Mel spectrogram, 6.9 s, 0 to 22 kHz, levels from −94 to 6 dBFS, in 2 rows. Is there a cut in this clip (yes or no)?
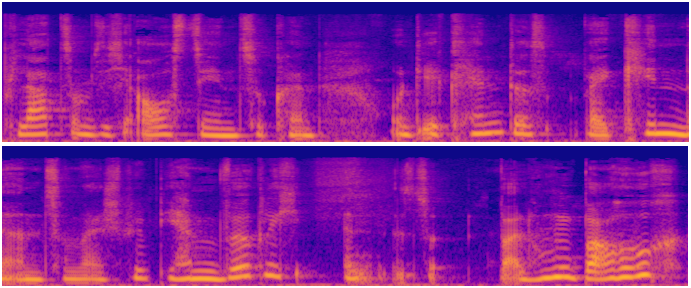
yes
